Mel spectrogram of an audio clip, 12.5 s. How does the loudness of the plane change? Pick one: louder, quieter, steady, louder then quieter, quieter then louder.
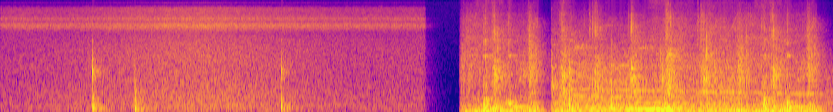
quieter.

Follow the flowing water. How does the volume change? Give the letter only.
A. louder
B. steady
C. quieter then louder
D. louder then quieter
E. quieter
D.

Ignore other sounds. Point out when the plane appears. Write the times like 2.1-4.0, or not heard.
8.3-12.4.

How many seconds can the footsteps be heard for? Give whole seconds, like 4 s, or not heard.
5 s.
